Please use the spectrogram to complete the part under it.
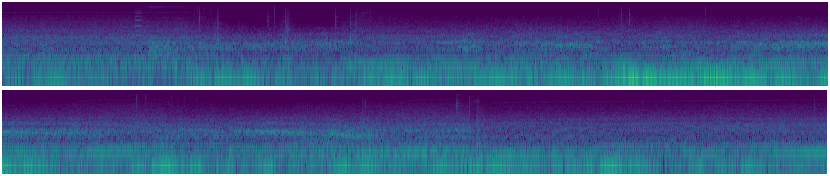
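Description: A Bugatti Veyron in GT Sport, its engine note rising and falling through revs alongside some tyre squeal, sustained and fairly close with no talk over it.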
